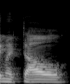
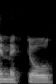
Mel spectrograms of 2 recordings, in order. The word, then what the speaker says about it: McDowell: and graham mcdowell uh say mcdo i say mcdowell because that's the way he tends to pronounce it now with his american twang that he's put on his northern irish accent i say mcdole if you're from northern ireland you say mcdonald it's it's graham mcdole to me not great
